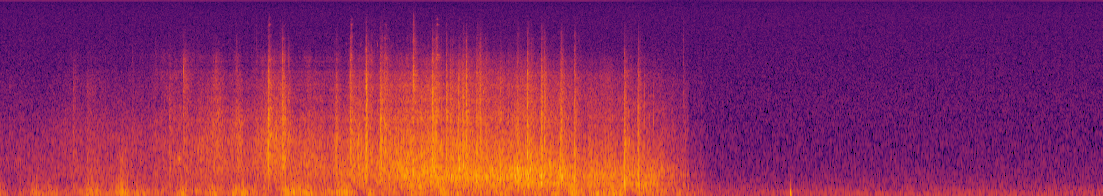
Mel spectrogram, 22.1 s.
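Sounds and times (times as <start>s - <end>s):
railcar passing with rushing noise: 1.0s - 13.8s
wheels clicking over rail joints: 5.2s - 11.8s.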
